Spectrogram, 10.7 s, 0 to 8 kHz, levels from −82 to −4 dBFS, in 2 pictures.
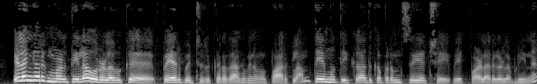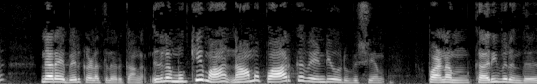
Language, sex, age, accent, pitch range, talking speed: Tamil, female, 30-49, native, 190-265 Hz, 145 wpm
